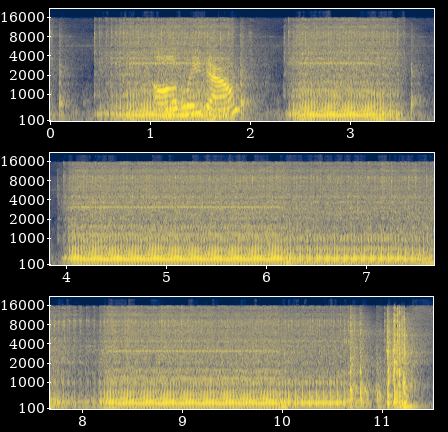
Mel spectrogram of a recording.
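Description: A sewing machine stitches a quarter-inch guide stitch along the hem of a baby's African-style dress, whirring in several steady runs with brief pauses between them, while a person speaks briefly.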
